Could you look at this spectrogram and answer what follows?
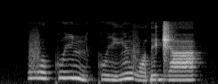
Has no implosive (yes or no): no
